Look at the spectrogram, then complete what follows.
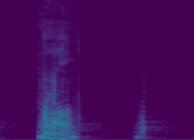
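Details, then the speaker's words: Harsh, blowing whoosh filling the heartbeat, followed by a softer thud, demonstrated by a cardiologist as a heart murmur heard by ear that points to an aortic valve problem: aortic stenosis murmur. "esas por lo que se llaman soplo porque recuerdo un poco cuando uno sopla dentro del todo es ese sonido sería una forma de diagnosticar simplemente con el oído"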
